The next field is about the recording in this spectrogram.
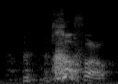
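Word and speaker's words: Khufu: the Great Pyramid ofu it's spelled like kufu but you had to say it with an accent and kind of roll your knees forward kuu this is the tallest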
